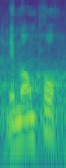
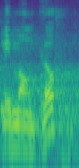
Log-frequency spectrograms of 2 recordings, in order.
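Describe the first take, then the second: First: The second word begins with a plain p. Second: The second word begins with a pl cluster. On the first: A regional speaker drops the l sound. The speaker calls it wrong. "karena beliau Aceh Selatan" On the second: This is the standard form. The speaker calls it right. "seharusnya limong ploh itu disebut limong ploh"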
